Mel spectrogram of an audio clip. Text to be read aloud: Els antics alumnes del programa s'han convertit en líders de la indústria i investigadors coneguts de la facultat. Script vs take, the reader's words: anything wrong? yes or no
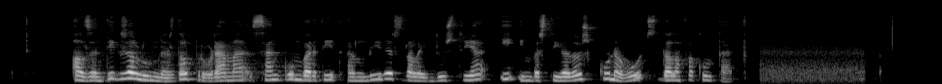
no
